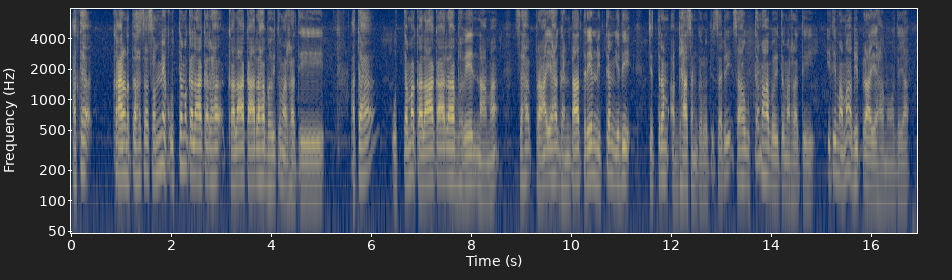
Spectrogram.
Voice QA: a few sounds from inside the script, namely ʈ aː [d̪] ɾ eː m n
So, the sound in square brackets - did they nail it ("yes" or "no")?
no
